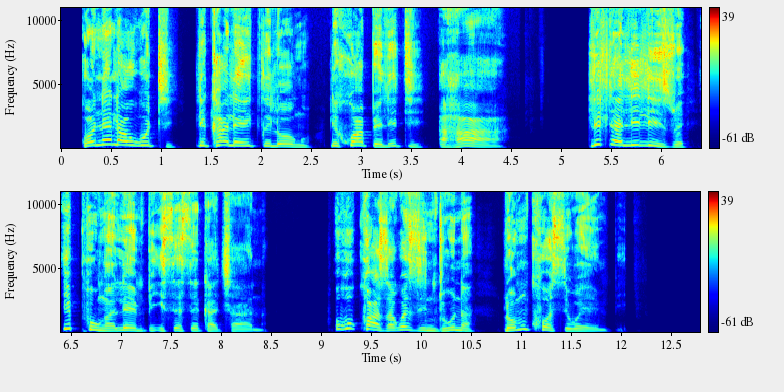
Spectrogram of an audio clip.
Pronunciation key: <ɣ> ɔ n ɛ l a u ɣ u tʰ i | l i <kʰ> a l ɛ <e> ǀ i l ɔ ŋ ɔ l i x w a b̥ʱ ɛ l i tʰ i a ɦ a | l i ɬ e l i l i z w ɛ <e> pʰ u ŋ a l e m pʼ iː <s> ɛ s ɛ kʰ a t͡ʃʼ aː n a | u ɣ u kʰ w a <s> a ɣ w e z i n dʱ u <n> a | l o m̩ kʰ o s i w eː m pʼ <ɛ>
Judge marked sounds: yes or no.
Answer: yes, yes, no, no, yes, no, yes, no

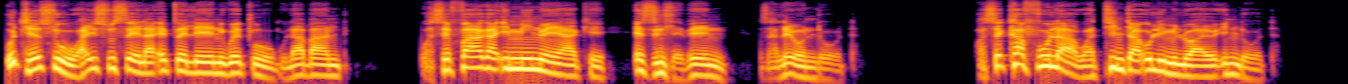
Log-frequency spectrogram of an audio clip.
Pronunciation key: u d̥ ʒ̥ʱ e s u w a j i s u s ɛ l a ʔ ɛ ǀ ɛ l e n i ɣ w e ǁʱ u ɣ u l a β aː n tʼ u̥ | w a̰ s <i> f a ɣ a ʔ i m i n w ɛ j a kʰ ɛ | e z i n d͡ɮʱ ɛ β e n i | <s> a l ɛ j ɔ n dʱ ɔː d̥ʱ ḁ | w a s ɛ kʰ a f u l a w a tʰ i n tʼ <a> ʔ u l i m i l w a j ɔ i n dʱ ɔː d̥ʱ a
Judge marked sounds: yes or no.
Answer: no, no, yes

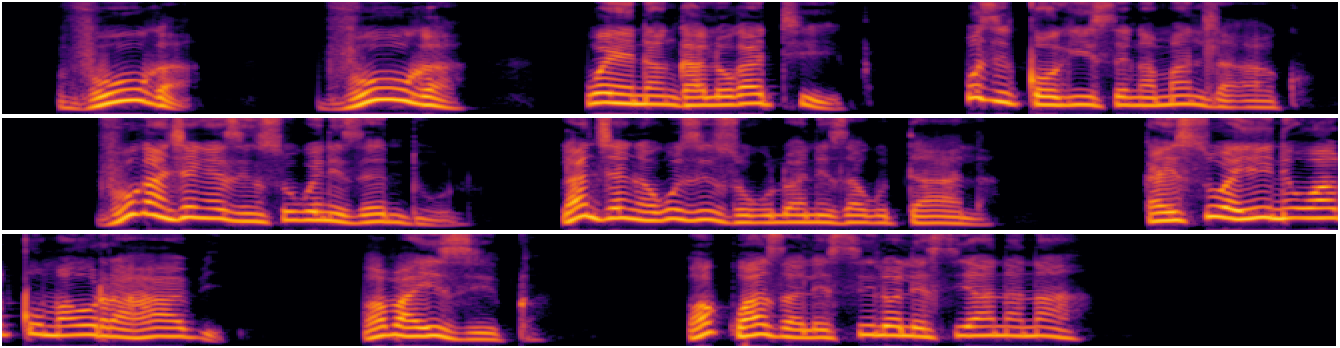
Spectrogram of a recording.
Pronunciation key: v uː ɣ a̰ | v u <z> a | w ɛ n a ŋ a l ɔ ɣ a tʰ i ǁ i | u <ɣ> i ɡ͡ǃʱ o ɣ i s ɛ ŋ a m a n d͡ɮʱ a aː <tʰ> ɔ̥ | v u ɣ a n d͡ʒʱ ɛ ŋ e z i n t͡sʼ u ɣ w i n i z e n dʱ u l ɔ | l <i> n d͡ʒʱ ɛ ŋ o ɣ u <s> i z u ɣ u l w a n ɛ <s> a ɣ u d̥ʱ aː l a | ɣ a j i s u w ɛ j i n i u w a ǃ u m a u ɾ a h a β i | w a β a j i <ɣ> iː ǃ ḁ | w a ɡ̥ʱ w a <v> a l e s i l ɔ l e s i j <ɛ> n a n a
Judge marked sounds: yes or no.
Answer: no, no, no, no, no, no, no, no, no

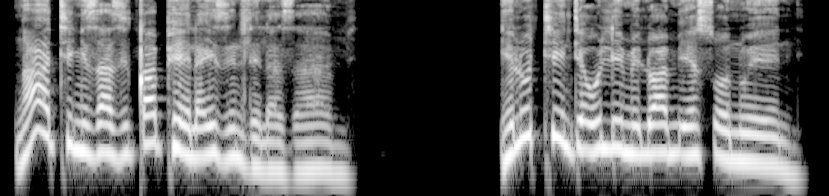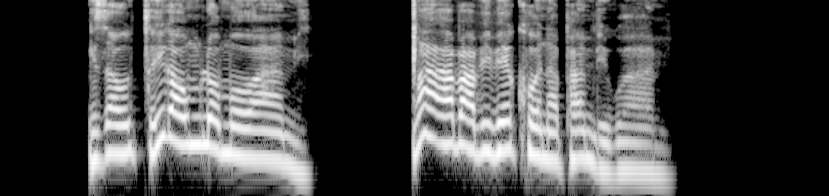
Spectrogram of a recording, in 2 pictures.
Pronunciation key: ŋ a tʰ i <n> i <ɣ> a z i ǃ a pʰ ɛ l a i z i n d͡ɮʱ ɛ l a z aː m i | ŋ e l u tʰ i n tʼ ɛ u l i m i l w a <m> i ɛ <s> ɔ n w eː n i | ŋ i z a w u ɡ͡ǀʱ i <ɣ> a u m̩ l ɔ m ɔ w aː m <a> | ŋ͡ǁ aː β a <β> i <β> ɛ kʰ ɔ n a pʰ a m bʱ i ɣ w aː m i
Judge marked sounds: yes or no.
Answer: no, no, yes, yes, yes, no, yes, yes

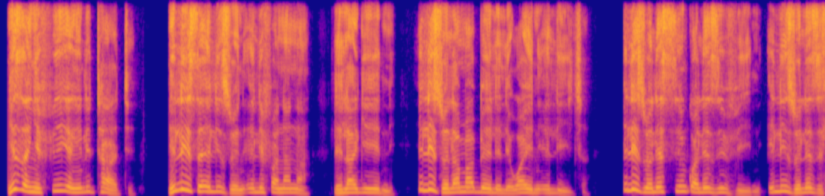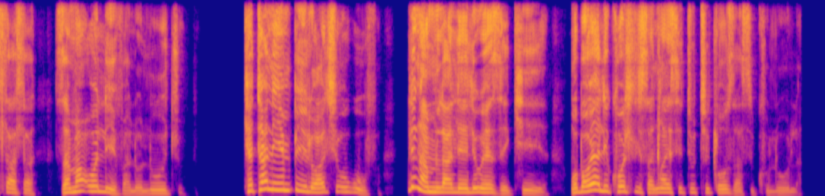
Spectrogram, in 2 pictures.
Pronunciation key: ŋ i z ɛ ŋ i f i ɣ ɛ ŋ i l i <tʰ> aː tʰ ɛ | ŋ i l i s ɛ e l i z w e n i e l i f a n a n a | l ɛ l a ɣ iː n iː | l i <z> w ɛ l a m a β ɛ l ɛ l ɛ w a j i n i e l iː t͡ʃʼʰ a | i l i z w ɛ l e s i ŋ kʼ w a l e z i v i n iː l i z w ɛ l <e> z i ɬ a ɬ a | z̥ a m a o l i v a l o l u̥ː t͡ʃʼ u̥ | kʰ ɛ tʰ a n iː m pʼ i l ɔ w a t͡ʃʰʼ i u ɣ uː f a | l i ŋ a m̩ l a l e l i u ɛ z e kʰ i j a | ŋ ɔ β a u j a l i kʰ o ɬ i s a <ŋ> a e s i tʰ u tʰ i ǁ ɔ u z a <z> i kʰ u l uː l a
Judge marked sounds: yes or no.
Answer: yes, yes, yes, no, no

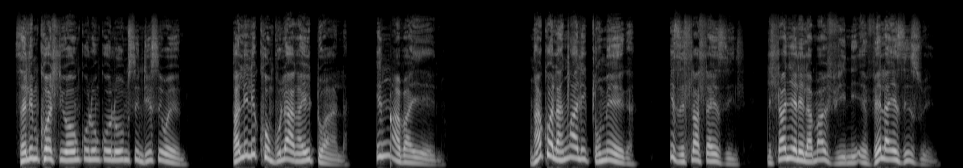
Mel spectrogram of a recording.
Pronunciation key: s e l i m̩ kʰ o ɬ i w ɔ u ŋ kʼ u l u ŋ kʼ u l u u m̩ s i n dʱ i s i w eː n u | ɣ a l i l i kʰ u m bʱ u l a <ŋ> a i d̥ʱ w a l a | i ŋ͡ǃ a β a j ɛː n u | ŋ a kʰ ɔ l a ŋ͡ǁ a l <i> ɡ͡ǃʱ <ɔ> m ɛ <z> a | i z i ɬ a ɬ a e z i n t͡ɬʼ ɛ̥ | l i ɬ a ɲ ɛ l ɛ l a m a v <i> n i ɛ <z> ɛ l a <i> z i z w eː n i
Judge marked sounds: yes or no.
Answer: yes, yes, no, no, yes, no, no

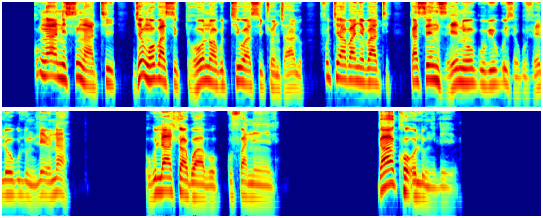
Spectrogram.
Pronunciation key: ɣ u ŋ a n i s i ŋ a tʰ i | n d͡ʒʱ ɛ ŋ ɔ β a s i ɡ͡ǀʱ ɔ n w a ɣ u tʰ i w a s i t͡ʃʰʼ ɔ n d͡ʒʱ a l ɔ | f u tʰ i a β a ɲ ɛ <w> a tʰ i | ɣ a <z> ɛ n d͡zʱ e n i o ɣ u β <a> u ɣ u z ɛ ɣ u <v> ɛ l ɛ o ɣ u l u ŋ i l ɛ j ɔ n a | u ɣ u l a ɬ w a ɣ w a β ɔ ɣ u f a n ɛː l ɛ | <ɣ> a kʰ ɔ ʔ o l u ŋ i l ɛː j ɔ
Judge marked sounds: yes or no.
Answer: no, no, no, yes, yes

